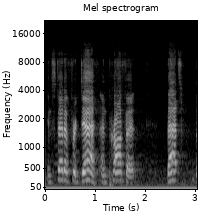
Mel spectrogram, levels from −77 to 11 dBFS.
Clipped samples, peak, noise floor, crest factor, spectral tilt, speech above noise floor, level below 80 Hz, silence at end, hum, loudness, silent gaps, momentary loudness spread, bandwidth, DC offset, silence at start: under 0.1%; -2 dBFS; -51 dBFS; 18 dB; -2.5 dB/octave; 32 dB; -54 dBFS; 0 s; none; -18 LUFS; none; 12 LU; 13 kHz; 3%; 0.05 s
